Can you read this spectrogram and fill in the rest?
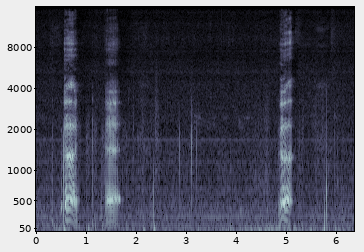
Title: How my friends gave me hiccups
